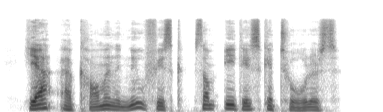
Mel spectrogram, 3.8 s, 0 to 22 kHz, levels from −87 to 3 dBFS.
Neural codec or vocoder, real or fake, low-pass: codec, 16 kHz in and 24 kHz out, 0.4 kbps, LongCat-Audio-Codec, two codebook decoder; fake; 10.8 kHz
